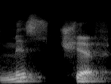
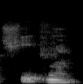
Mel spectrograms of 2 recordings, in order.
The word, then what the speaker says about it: mischief: so misbehavior indicating that mischief right is pronounced mischief not chief so what what that's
